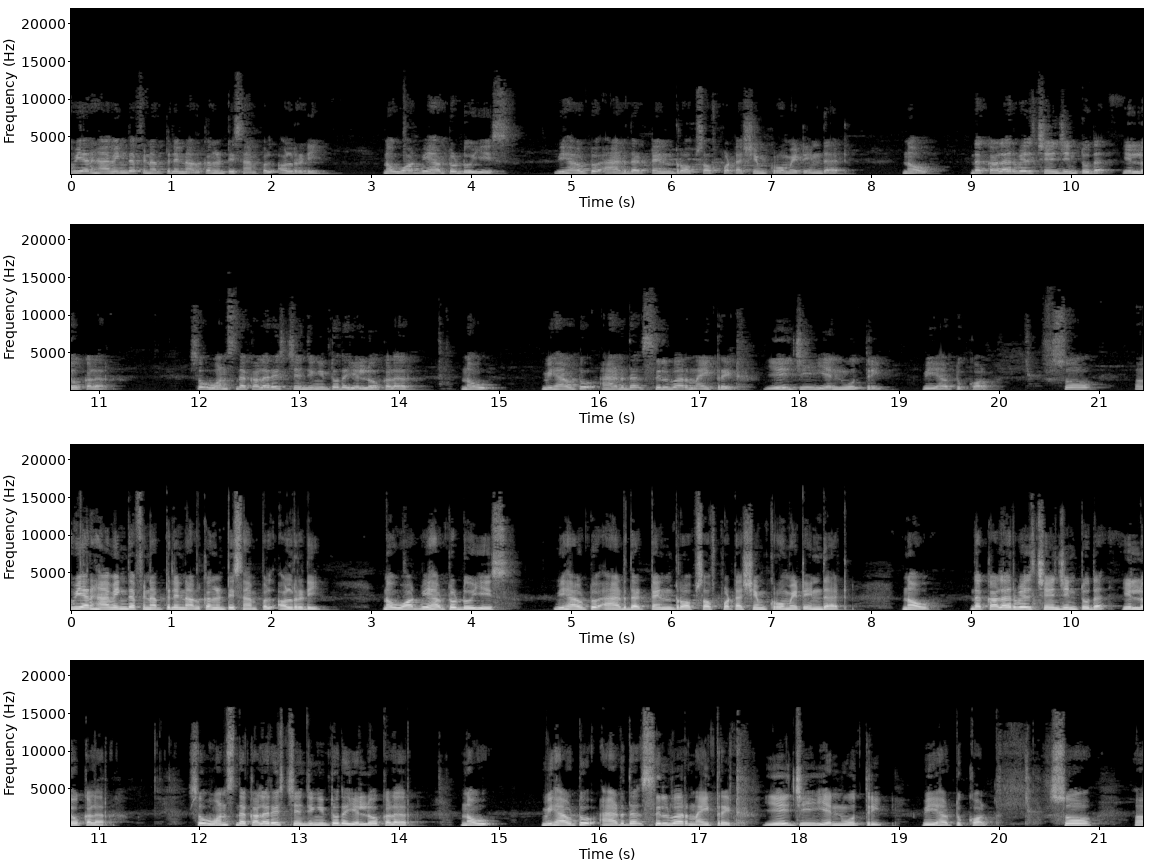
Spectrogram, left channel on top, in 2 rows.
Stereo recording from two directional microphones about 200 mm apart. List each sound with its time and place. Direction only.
0.0 s speech: 50° right (ahead or behind)
9.0 s speech: 50° right (ahead or behind)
